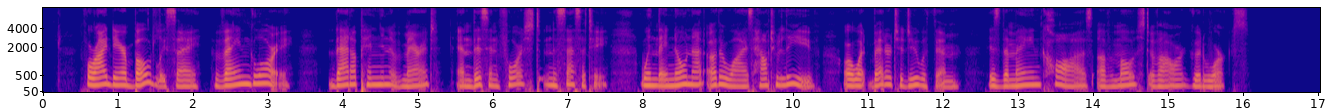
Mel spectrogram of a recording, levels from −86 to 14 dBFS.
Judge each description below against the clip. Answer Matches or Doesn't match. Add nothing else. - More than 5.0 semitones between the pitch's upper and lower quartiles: Doesn't match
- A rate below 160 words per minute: Matches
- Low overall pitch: Doesn't match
